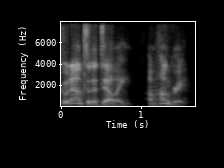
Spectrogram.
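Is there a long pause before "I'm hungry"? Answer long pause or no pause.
no pause. The two ideas run together without a pause. Being hungry is the reason for going. The speaker calls it right. "I'm hungry relates to let's go down to the deli"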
